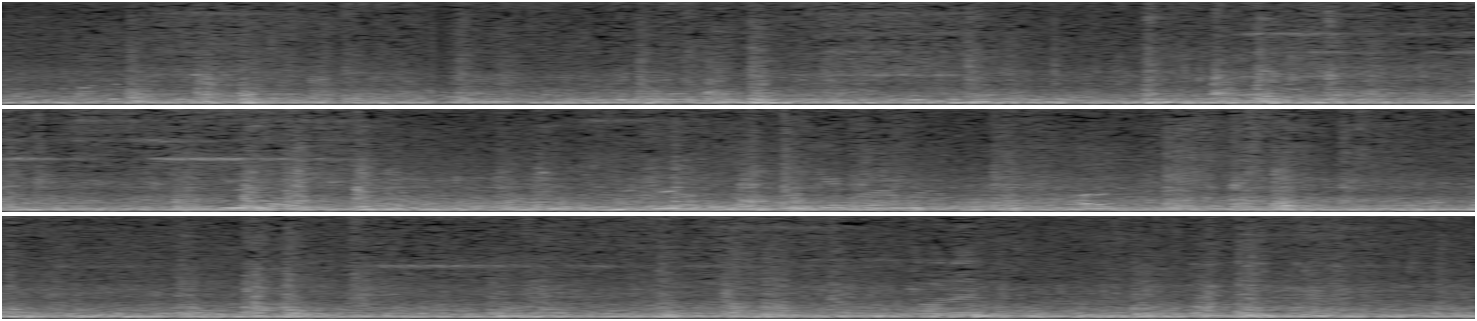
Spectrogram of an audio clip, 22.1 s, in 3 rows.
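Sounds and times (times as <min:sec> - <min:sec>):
train wheels rumbling on rails: 0:00.0 - 0:22.0
high-pitched wheel squeal: 0:07.1 - 0:09.1, 0:16.5 - 0:18.3.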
